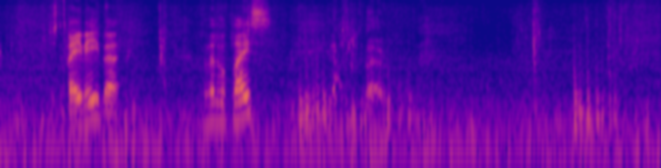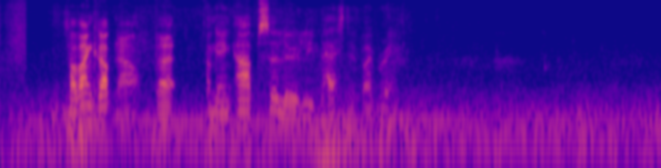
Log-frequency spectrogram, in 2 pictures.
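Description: Wind blows steadily outdoors over open water.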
